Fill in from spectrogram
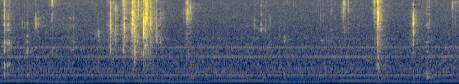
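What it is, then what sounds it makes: Crunchy bubbly slime. Teal, bubbly, crunchy slime is folded over and pressed with the edge of a yellow plastic knife on a white table. It gives quiet, bright crackling pops in short bursts, with the densest cluster near the start and a sharper snap later, over a steady faint hum.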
